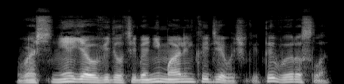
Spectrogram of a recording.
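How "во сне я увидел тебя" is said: plain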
